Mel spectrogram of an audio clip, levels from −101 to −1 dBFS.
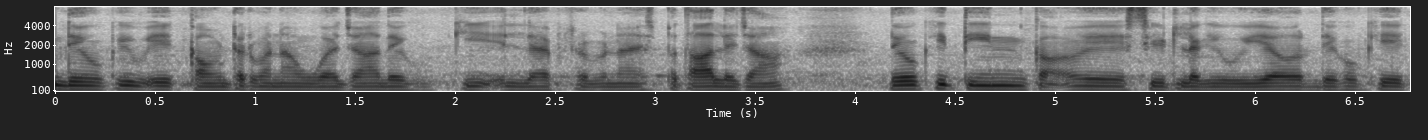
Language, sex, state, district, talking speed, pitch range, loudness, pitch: Hindi, male, Madhya Pradesh, Katni, 220 wpm, 110-120 Hz, -20 LUFS, 115 Hz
